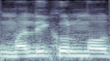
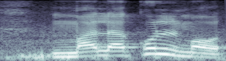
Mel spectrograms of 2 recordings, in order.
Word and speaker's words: ملک الموت: فرماتے کہ ملک الموت، یہ بھی یاد رکھنا، یہ اس کا تلفظ کچھ لوگ ملک الموت بول دیتے ہیں، ملک الموت نہیں، ملک الموت۔ موت کا معنی جانتے ہیں؟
